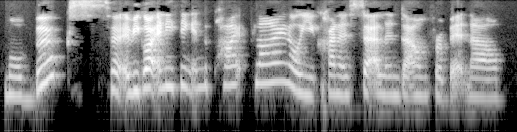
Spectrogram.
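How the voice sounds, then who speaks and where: Chatty, high-voiced young woman hosting. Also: a little fast, fairly bright tone. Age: 20s. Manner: chatty, effusive. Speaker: interviewer, bookshop event host. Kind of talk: casual live interview chat. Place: indoor room at home, on a video call.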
